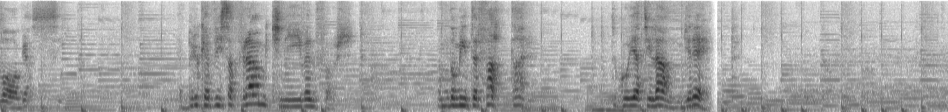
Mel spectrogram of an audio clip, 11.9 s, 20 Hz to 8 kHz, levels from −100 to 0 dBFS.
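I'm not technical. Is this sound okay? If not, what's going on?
No. At 8.88 to 8.98 s there is a burst of packet loss, where a run of audio data was lost in transit. The receiver papered over the gap by stretching and fading the last sound, so you hear a brief smeared tail, and about 80 ms of the original is skipped.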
